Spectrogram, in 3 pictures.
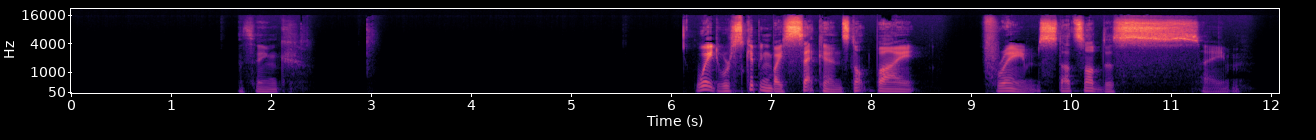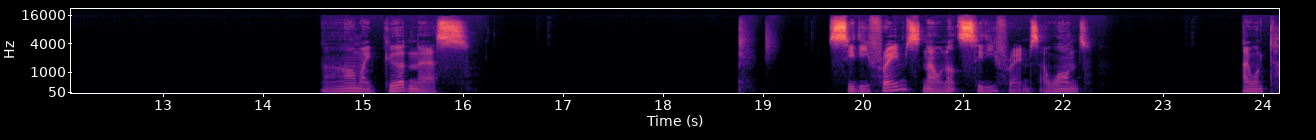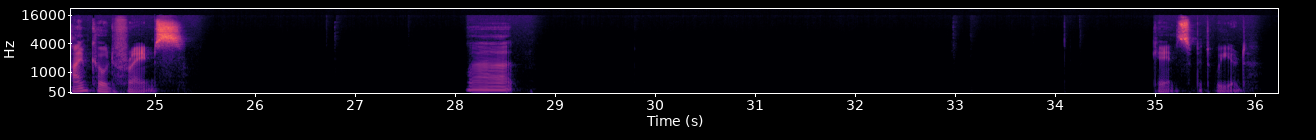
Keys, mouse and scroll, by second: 2.5 Left, 3.1 Right, 3.8 Left, 4.3 Right, 4.7 Left, 10.4 ctrl+scroll up 2, 10.9 ctrl+scroll down 2, 11.6-15.6 ctrl+drag, 15.7 ctrl+scroll up 2, 16.9 click, 19.5 click, 20.4 click, 23.3 click, 26.8 click, 27.6-33.3 drag, 33.4-34.0 ctrl+scroll down 4, 34.4-36.2 ctrl+drag.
